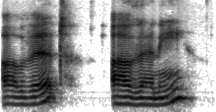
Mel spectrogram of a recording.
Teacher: use linking it's easier to say of it of any of leave my voice on and make that V sound between those two words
